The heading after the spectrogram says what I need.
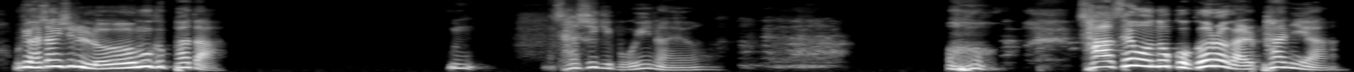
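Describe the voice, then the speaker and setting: A man delivers a motivational seminar talk to business owners. His throat is sore and his voice comes out hoarse. He keeps his pitch lively and animated and teases the audience with questions, and the sound is dry and close. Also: dry recording. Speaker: seminar lecturer. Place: lecture room in front of an audience.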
